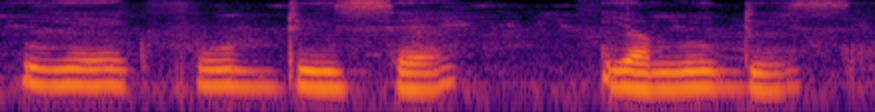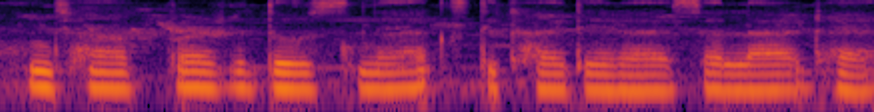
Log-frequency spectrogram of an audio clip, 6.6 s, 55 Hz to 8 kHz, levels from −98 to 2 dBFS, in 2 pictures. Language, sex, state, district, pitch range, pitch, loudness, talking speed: Hindi, female, Uttar Pradesh, Ghazipur, 155-175 Hz, 170 Hz, -36 LUFS, 155 wpm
